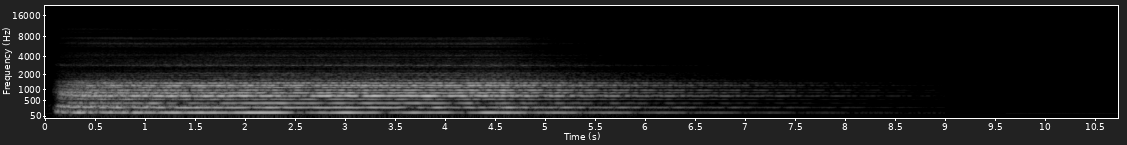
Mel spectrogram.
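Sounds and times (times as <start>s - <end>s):
long sung aah at C-sharp 2 with long reverb: 0.0s - 8.1s.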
